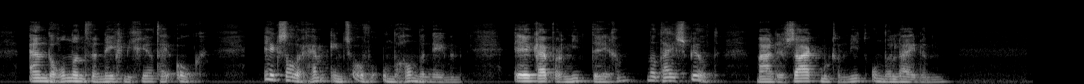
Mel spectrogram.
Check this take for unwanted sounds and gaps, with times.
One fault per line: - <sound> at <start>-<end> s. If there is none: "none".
none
